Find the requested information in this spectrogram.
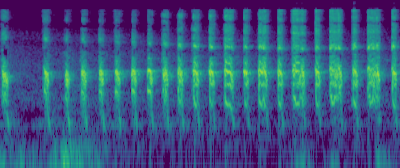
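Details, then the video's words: Chukar partridge calling, a recording meant for hunting: after a brief low noise, a steady train of harsh, slightly rising chuk notes repeats about four times per second. "Овози кабк кеклик калик пение каклик мастак модкабк шикор"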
